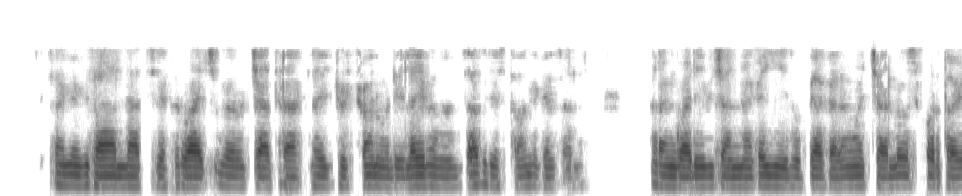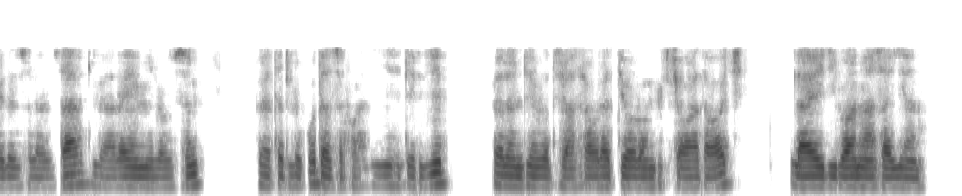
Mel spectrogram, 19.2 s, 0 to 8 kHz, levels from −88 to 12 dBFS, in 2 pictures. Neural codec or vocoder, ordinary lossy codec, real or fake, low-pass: codec, 16 kHz, 6 kbps, DAC; AAC, 16 kbps; fake; 7.2 kHz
